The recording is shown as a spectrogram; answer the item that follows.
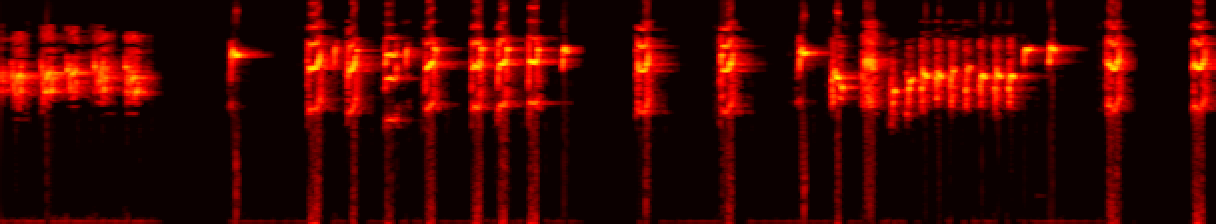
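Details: Long-tailed shrike, or cendet, in a song rich with borrowed calls of other birds, a chicken and chicks: a high rapid trill, then sharp varied chips, short whistles and a quick descending twittering series, all clear and loud.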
